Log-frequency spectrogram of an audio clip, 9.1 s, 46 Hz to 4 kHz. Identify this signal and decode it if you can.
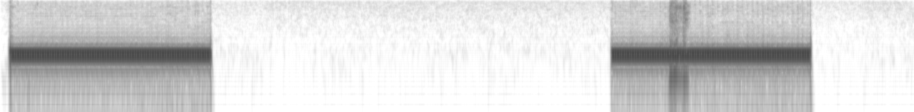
Ringback tone (North America), 440 + 480 Hz.
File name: out- - - - - .69906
